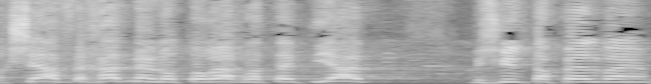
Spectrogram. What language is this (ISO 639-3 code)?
heb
